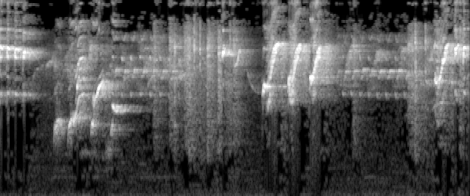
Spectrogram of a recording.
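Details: White-rumped shama, Cililin, singing vigorously with mimicked sparrow, fighting-lovebird and kapas tembak calls: quick whistled upslurs, harsh high chattering, then bursts of sharp rising notes and trills.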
